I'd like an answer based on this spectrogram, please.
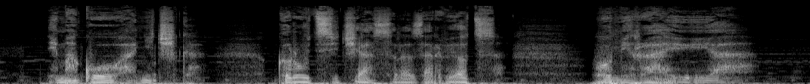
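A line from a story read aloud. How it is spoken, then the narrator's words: Whisper. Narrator (Russian): Прошептал Матвей Ильич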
